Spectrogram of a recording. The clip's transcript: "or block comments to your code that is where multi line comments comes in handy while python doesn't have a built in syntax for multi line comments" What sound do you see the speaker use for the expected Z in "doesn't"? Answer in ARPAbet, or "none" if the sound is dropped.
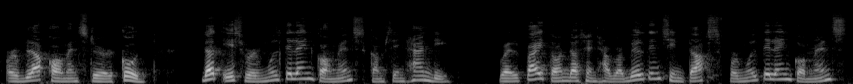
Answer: S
